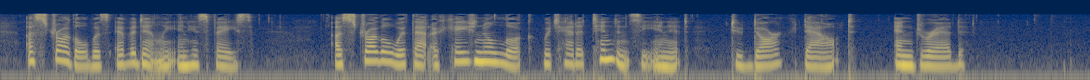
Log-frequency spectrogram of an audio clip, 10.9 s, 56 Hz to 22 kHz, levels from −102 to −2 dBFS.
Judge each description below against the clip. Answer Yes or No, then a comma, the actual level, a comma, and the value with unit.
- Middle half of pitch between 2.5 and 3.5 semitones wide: No, average, 4.1 semitones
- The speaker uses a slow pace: Yes, slow, 130 wpm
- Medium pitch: Yes, medium, 175 Hz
